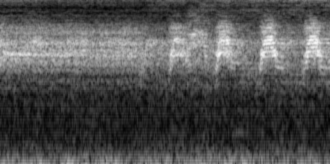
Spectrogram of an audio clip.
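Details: Achasan mountain insects in Korea, filmed on a phone: a high steady buzz, then from midway distinct ringing chirps recurring roughly every half second.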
